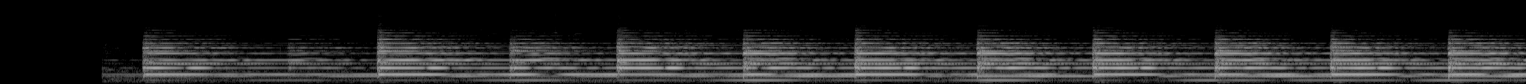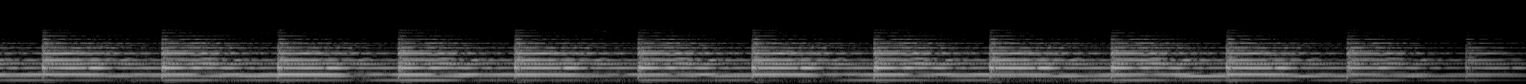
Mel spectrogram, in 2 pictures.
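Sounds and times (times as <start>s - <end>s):
Puttershoek village church bell in the Hoeksche Waard: 1.0s - 30.5s.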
